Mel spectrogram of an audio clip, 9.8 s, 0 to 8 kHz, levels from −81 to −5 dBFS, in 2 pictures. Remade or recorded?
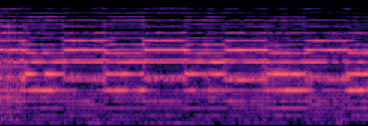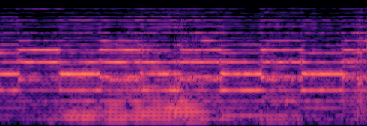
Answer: remade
